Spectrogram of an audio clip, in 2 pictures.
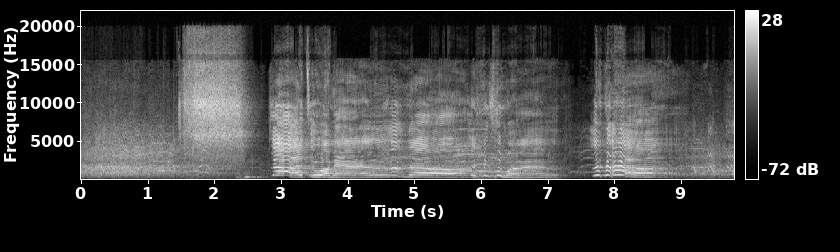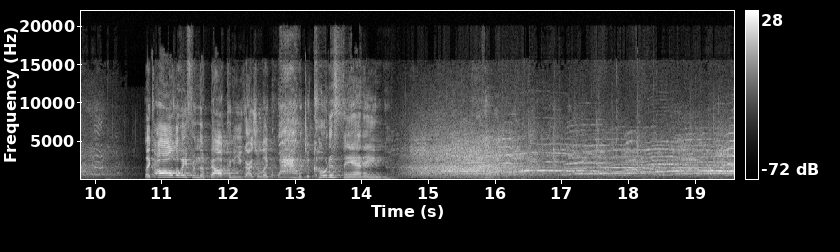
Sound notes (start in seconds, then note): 0.0 audience laughing; 6.3 imitates crying; 14.5 audience laughing; 14.6 audience cheering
